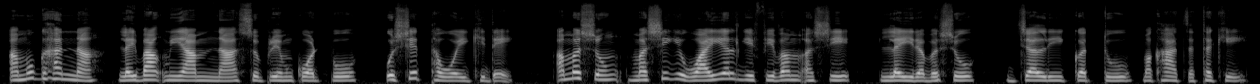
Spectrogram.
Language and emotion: Manipuri, neutral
